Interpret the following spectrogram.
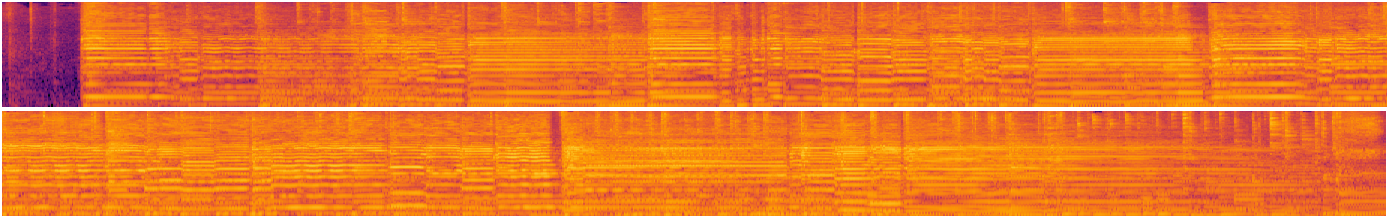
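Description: Fiddle and acoustic guitar duet beginning an instrumental introduction about half a second in. The bowed fiddle carries the melody over the guitar accompaniment, with no singing yet.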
